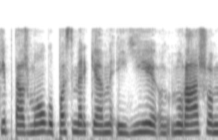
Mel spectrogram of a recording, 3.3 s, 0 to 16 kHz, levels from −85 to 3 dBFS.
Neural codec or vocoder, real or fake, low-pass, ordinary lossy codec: codec, 16 kHz, 1.1 kbps, Voila-Tokenizer; fake; 7.2 kHz; AAC, 96 kbps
